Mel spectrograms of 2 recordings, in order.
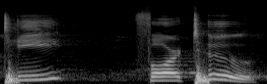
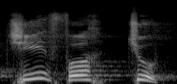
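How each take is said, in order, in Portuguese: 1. Os sons do t são aspirados, no estilo inglês. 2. Os sons do t são dentais, no estilo brasileiro. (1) "Vamos lá" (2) "Agora o brasileiro falaria"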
